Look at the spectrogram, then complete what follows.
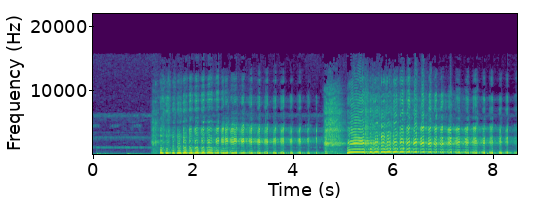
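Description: A high-pitched, eerie cackling laugh, a horror sound effect for the ghost, in two long pulsing stretches. A sharp breath comes between them, about four and a half seconds in.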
